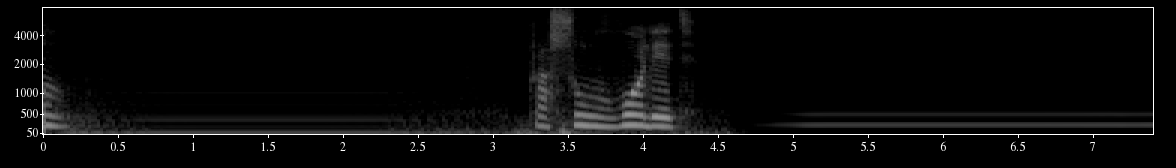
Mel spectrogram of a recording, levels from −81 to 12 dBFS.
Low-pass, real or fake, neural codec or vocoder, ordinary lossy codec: none; fake; codec, 16 kHz, about 1 kbps, DyCAST, with the encoder's durations; none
